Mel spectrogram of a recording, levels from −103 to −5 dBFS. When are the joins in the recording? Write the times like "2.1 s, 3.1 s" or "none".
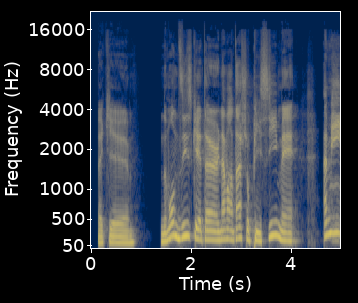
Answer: none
